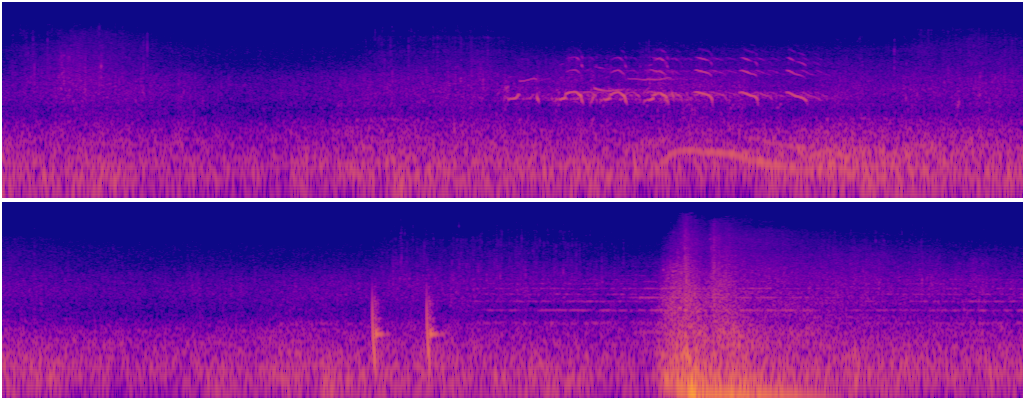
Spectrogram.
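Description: Water laps gently against a ship's hull.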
